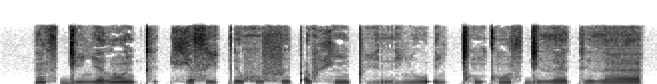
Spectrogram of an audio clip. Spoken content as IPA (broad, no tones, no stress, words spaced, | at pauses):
ɛ̃sɟiʎɛ lɔ̃ʎkʰɪk çæsɣikɾɪxʷɛ fɪpʼæxʷ çĩʎpʰi̤ri̤ʎ u ʔɪʎǀʰũkʰɔ̃sɟi ðɛkɪ ðæ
